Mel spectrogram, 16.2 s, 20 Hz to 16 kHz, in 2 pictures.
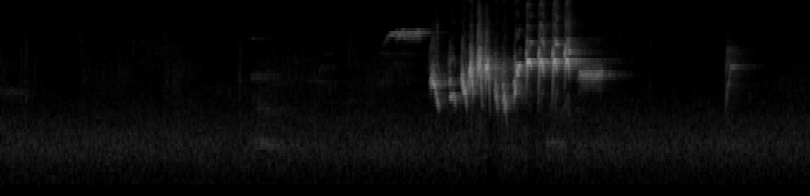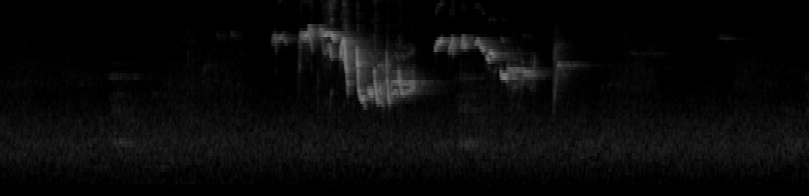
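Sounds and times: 
European robin Erithacus rubecula giving shrill whistles and descending trills: 0:03.8 - 0:06.2, 0:10.8 - 0:13.9.

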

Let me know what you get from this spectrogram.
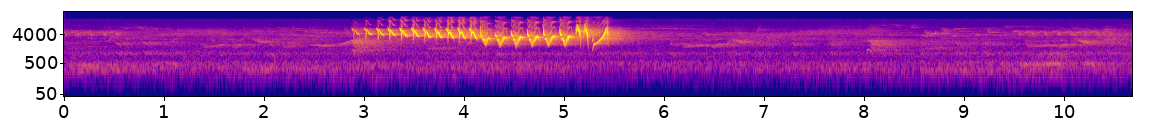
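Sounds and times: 
common chaffinch Fringilla coelebs singing: 0:02.9 - 0:05.6.

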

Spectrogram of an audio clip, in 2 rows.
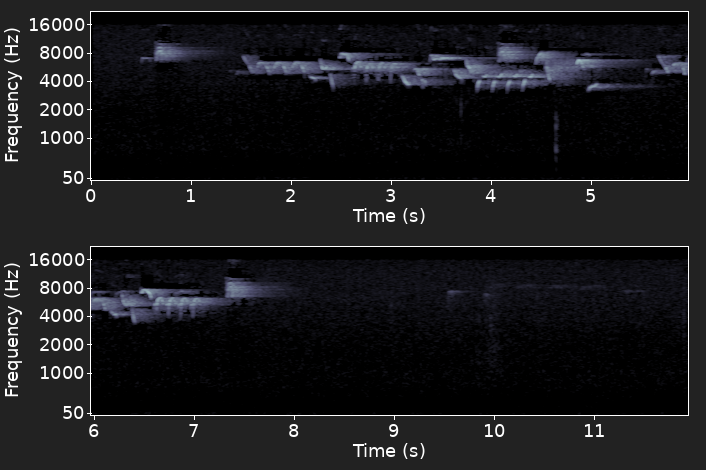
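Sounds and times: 
Eurasian wren Troglodytes troglodytes song with high rattling trills: 0:00.5 - 0:07.8.

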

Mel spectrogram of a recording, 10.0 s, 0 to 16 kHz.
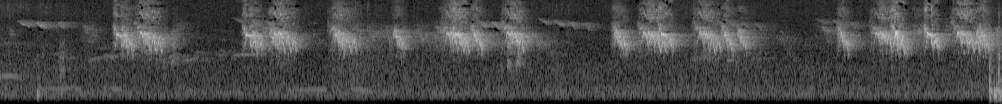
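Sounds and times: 
House sparrow chirps, Passer domesticus: 0:00.0 - 0:10.0.

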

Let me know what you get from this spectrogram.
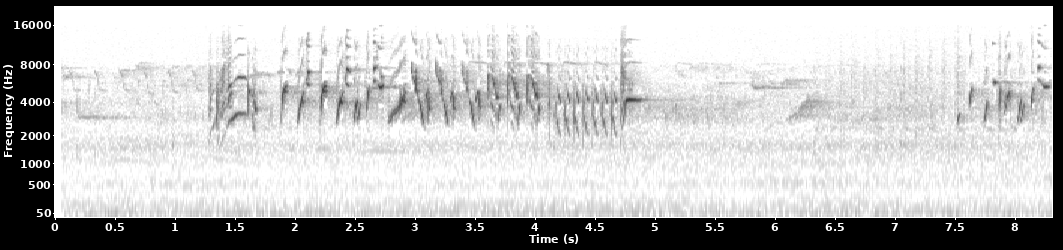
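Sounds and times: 
European goldfinch Carduelis carduelis twittering: 0:00.8 - 0:05.0, 0:06.1 - 0:08.3.

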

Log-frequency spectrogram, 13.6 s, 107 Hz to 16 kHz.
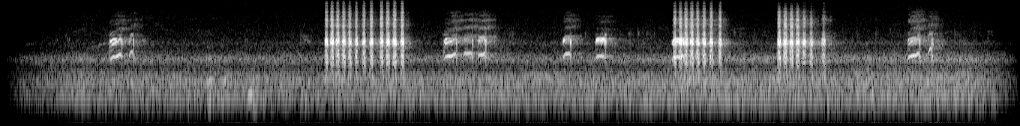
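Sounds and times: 
Eurasian magpie Pica pica giving shorter calls: 0:04.3 - 0:06.6, 0:09.0 - 0:09.7, 0:10.4 - 0:11.1.

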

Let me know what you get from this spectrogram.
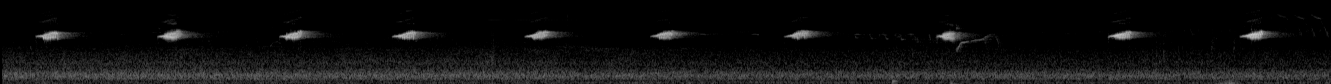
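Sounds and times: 
common chaffinch Fringilla coelebs calling: 0:00.4 - 0:00.8, 0:01.6 - 0:02.0, 0:02.7 - 0:03.2, 0:03.9 - 0:04.4, 0:05.2 - 0:05.6, 0:06.5 - 0:07.0, 0:07.8 - 0:08.3, 0:09.3 - 0:09.9.

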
